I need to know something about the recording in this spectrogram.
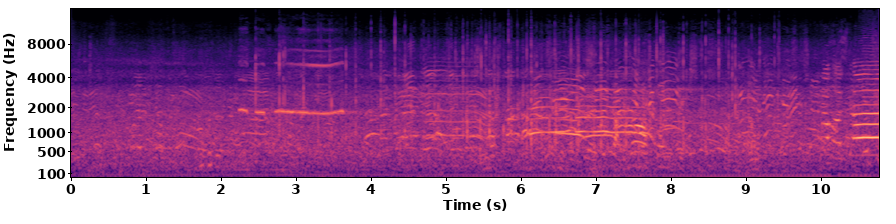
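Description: Several high voices calling and shouting across an open sports field, overlapping one another, with a held high-pitched call about three seconds in and a louder burst of calls a little past the middle.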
